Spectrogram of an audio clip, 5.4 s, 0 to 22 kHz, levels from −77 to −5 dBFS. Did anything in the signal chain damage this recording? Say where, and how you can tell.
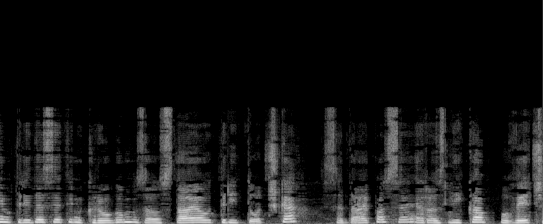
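Yes, at the codec stage. Throughout the speech the treble is synthetic: s sounds turn gritty and lispy, harmonics don't line up above the crossover, and nothing remains above 11.5 kHz. This points to likely HE-AAC compression at a very low rate, near 12 kbps, rebuilding the top band by replication.

The same codec causes pre-echo from 2.65 to 2.70 s. A short hiss spreads about 43 ms ahead of a sharp attack, which sounds softened. The transform block spread its quantisation noise, sized for the loud onset, back into the quiet gap before it.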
